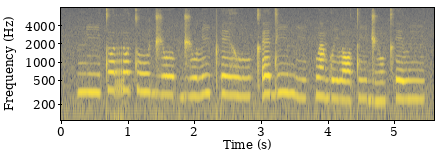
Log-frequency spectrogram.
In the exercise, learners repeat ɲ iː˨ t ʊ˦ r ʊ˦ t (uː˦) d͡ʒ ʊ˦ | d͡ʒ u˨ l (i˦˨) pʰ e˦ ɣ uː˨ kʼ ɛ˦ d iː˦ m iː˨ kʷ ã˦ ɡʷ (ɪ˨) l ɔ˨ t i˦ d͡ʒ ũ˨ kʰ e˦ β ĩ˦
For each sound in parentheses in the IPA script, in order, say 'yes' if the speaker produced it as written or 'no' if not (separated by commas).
yes, yes, no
